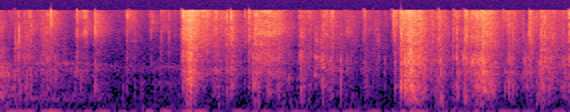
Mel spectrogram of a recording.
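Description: Foil wrapper of a Panini Mosaic football card pack being torn and peeled open by hand, crinkling in two spells: about a second and a half in, and again from about three seconds.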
